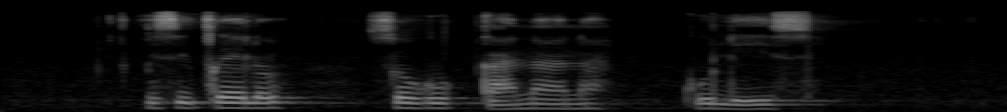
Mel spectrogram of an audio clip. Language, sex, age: Zulu, male, 17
